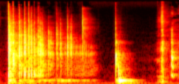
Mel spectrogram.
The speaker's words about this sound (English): So let's grab the dice and roll it.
